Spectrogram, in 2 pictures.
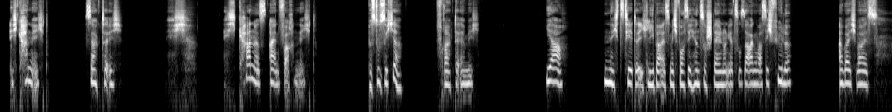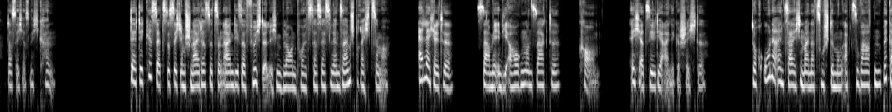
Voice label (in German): Hoerbuch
